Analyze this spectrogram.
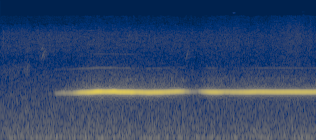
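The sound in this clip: A woman whistles one steady high note for about two seconds, with a brief dip in loudness midway, over a faint low hiss.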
